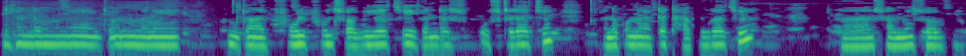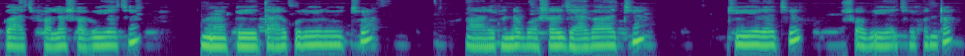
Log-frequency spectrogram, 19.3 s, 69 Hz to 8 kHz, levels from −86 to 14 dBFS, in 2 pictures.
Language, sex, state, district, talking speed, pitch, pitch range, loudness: Bengali, female, West Bengal, Paschim Medinipur, 120 wpm, 180 Hz, 170-195 Hz, -18 LUFS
